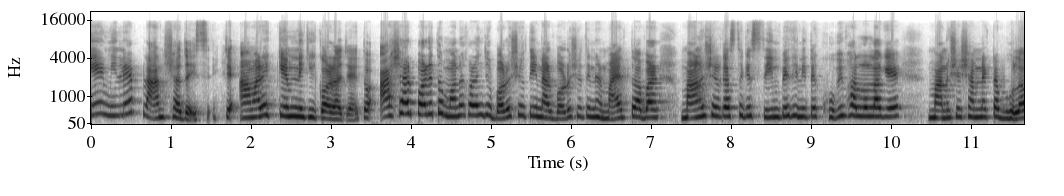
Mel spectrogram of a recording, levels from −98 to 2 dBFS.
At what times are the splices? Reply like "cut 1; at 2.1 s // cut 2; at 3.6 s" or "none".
none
